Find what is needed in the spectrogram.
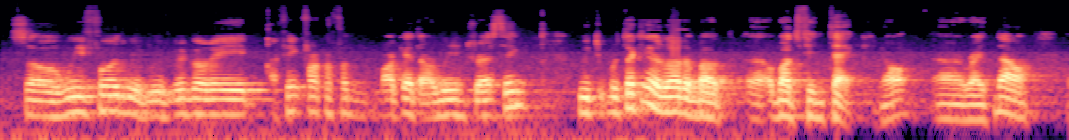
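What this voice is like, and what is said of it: Strong French accent. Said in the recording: “I have this really strong French accent.”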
